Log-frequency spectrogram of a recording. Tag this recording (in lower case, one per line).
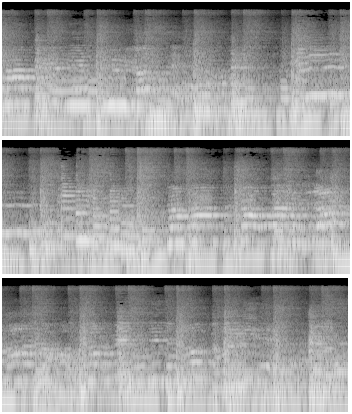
singing
blues
guitar
music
